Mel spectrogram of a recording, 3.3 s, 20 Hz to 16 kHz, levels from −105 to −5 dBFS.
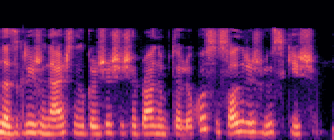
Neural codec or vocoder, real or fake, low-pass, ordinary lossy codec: none; real; 7.2 kHz; AAC, 48 kbps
